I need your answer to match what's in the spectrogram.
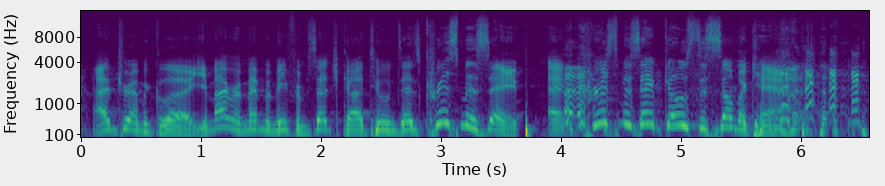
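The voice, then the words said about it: Cartoon TV host character voice. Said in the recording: “That's probably the best impression I've ever heard ... that was really good. Off the cuff, too.”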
